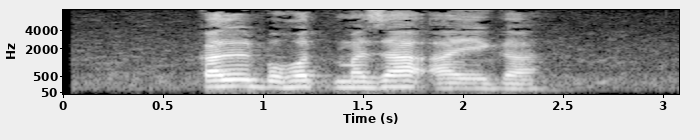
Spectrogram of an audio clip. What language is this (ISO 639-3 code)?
urd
